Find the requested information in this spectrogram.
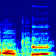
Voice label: "okay", expletives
